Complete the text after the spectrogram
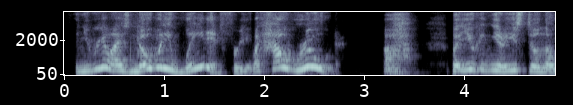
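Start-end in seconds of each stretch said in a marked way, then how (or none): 1.9-2.7 indignant. Acted. Hiker left behind by group.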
